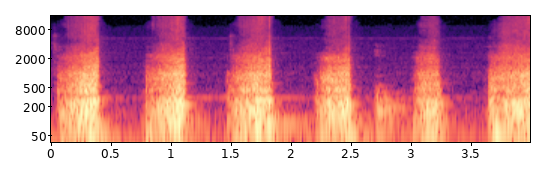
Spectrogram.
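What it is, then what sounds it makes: Foam microphone windscreen scratched with nails. Long acrylic nails scratch the top and side of a soft, porous, medium-sized black foam microphone windscreen with one or both hands. Six separate raspy, scratchy bursts repeat at a steady, unhurried pace, each with a heavy low rumble and a bright hiss that cuts off quickly between strokes.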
